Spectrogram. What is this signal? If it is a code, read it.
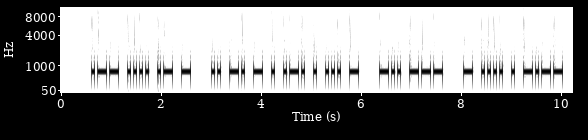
Morse code, heard as a keyed tone, about 21 wpm, 700 Hz. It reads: WHAT INTEREST DO THEY
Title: Sentences from Top 1000 Words - Review Part 2 - 20wpm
